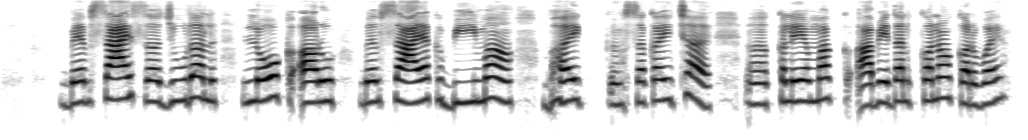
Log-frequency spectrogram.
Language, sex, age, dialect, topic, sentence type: Maithili, female, 18-24, Angika, banking, question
